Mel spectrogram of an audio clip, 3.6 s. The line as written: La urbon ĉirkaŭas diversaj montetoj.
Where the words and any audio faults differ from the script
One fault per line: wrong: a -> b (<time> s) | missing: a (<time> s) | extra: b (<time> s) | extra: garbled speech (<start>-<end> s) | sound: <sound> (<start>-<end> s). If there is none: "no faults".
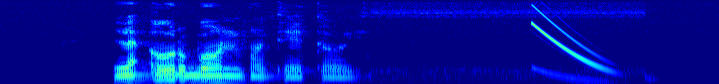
missing: ĉirkaŭas diversaj (1.2 s)
sound: chirp (2.7-3.1 s)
